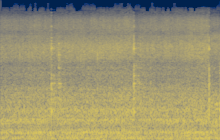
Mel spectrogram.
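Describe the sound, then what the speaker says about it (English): A steak basted in butter in a pan sizzles steadily up close, with faint spoon clicks at a few points and no talking. "Gonna baste it a lot, not a couple times,"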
